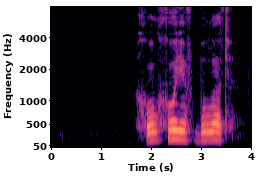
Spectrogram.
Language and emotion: Russian, neutral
